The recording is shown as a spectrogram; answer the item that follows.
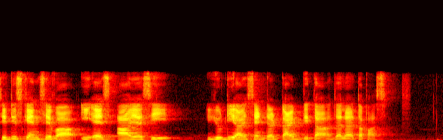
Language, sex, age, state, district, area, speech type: Goan Konkani, male, 18-30, Goa, Tiswadi, rural, read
